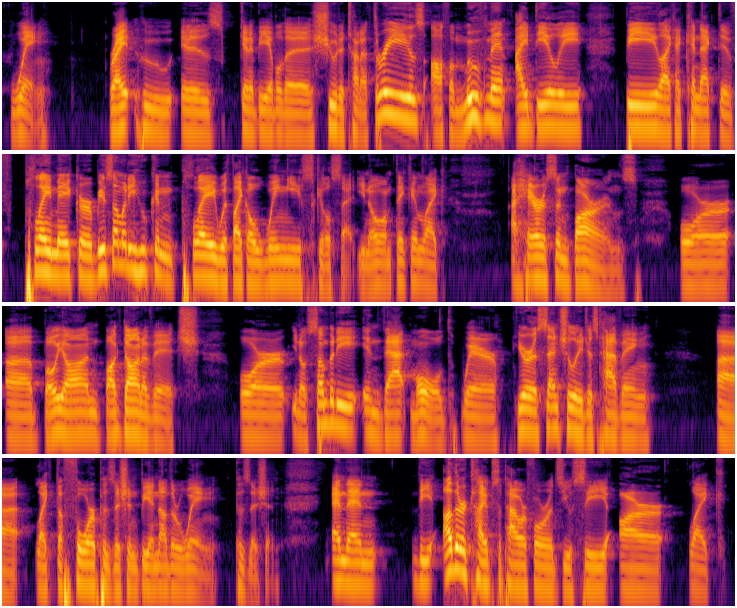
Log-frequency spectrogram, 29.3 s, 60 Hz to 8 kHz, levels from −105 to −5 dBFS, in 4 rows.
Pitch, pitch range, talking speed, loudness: 115 Hz, 110-135 Hz, 165 wpm, -22 LUFS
